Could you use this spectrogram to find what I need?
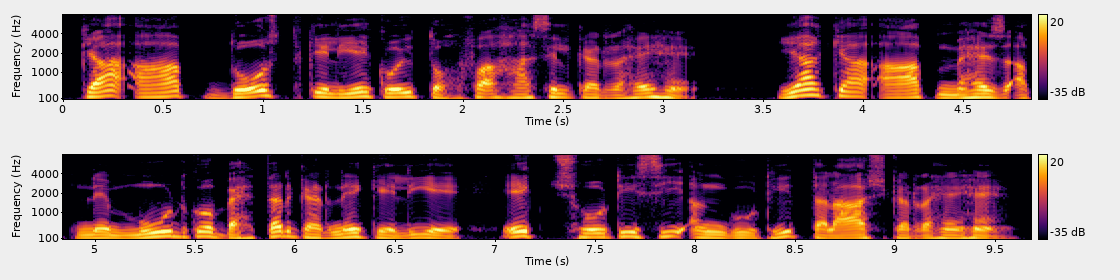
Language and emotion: Urdu, neutral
